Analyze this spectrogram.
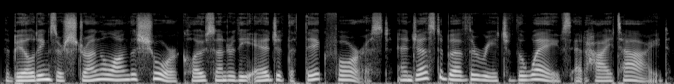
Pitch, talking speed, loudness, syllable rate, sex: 195 Hz, 230 wpm, -16 LUFS, 5.6 syllables/s, female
